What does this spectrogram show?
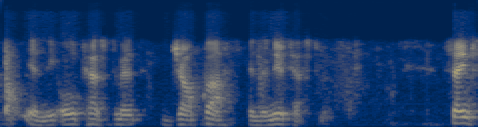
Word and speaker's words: Jaffa: With a dot in the middle of it, it's pronounced like a P. Without a dot, it's pronounced like an F. So you find it both ways. But Jaffa in the Old Testament,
